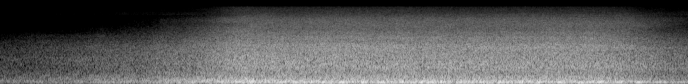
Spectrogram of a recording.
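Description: E5 series Shinkansen passing through a station at high speed without stopping. A rushing noise with a low rumble builds over the first two seconds as it approaches, stays loud as the cars go by, and eases off near the end as the tail car passes.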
